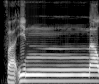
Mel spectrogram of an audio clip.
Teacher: Huruf lam jalalahnya ini dibaca tabkhim, dibaca tebal, sehingga ini dibaca fa innallah, seperti itu.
